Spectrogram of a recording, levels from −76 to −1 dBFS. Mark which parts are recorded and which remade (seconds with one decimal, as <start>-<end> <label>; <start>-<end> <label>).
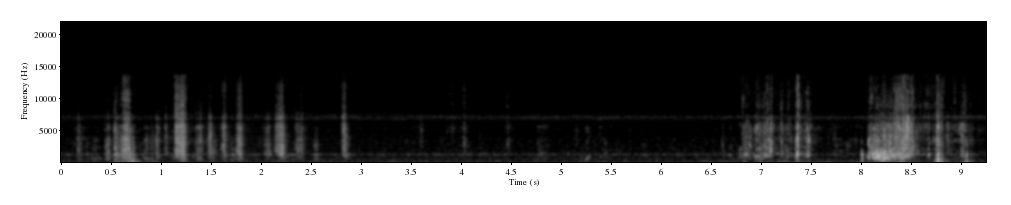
0.0-0.9 recorded; 0.9-3.5 remade; 3.5-9.3 recorded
